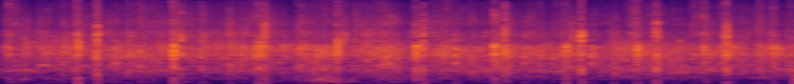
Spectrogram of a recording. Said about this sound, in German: Hey, herzlichen Applaus auf einmal für die...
